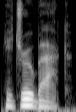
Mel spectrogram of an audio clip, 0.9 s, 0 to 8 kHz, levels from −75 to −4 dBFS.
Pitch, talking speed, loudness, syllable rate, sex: 105 Hz, 190 wpm, -16 LUFS, 3.6 syllables/s, male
